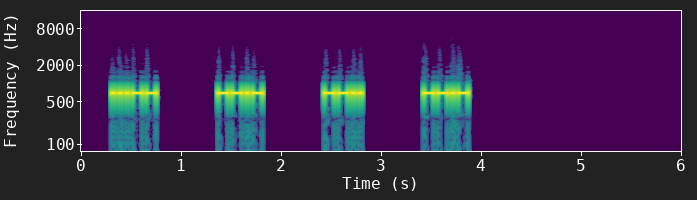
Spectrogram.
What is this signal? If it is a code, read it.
Morse code, heard as a keyed tone, about 34 wpm, spaced as for 12 wpm, 700 Hz. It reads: 3QZQ
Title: USA Call Signs - 5 Characters - 6x Character Spacing - 35wpm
